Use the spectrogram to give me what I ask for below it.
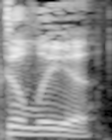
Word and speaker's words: D'Elia: D'Elia.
